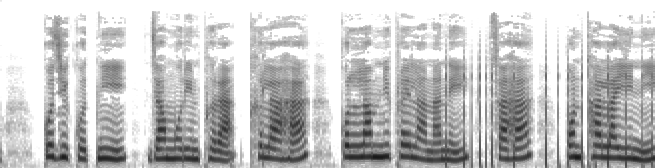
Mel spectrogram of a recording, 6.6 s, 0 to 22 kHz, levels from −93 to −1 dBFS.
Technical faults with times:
3.39 pre-echo
4.44-6.51 train of clicks
5.55 pre-echo
5.84 pre-echo

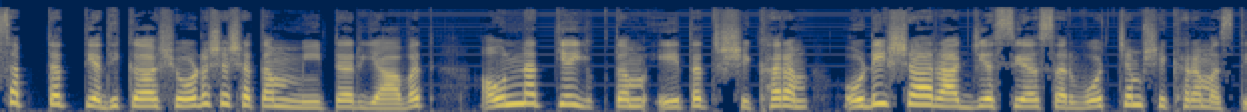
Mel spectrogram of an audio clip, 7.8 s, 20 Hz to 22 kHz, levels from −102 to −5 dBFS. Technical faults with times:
2.23-7.80 USB whine

